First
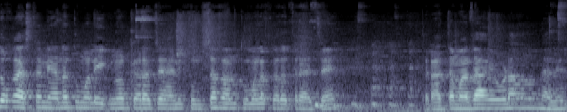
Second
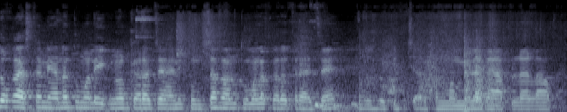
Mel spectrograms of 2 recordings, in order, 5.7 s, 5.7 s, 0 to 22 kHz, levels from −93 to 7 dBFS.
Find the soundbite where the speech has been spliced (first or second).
second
